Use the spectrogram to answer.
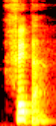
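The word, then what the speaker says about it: zeta: And finally, the letter Z, theta. In Spanish, we say theta.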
